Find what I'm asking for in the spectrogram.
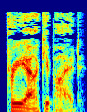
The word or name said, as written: preoccupied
